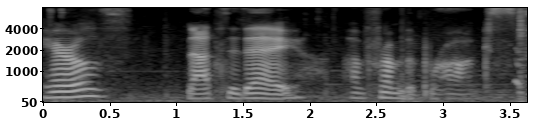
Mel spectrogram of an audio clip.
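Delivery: menacing, threatening tone. Speaking to a book just kissed and grabbed, threatening. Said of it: "as threatening as I can to this book".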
